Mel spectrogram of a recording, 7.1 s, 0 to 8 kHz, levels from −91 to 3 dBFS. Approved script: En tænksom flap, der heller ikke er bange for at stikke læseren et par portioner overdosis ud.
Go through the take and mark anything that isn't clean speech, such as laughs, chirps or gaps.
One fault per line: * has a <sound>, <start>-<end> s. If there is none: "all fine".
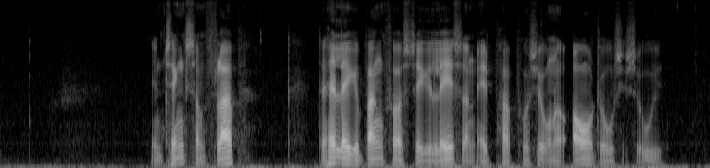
all fine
